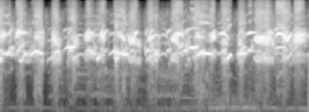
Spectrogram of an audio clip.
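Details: Juvenile sooty-headed bulbuls making a racket, intended as a lure to attract birds: shrill, rasping squeals and squawks in quick uneven bursts, several overlapping voices, shifting in pitch.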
